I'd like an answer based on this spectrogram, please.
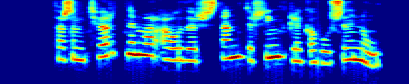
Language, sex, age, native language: Icelandic, female, 30-39, Icelandic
